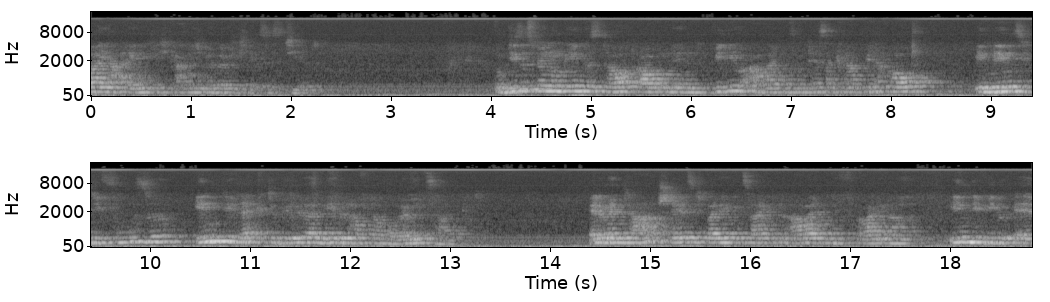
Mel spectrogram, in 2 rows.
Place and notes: rede dr. ann kathrin günzel - kuratorin zur ausstellungseröffnung der medienkünstlerin tessa knapp im temporären kunstraum im renovierten dachstuhl des hauses
soundmap nrw: social ambiences/ listen to the people - in & outdoor nearfield recordings
goltsteinstrasse, 16 September, 10:00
